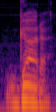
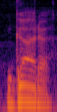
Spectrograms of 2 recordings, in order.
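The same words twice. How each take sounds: Both takes have the same delivery.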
